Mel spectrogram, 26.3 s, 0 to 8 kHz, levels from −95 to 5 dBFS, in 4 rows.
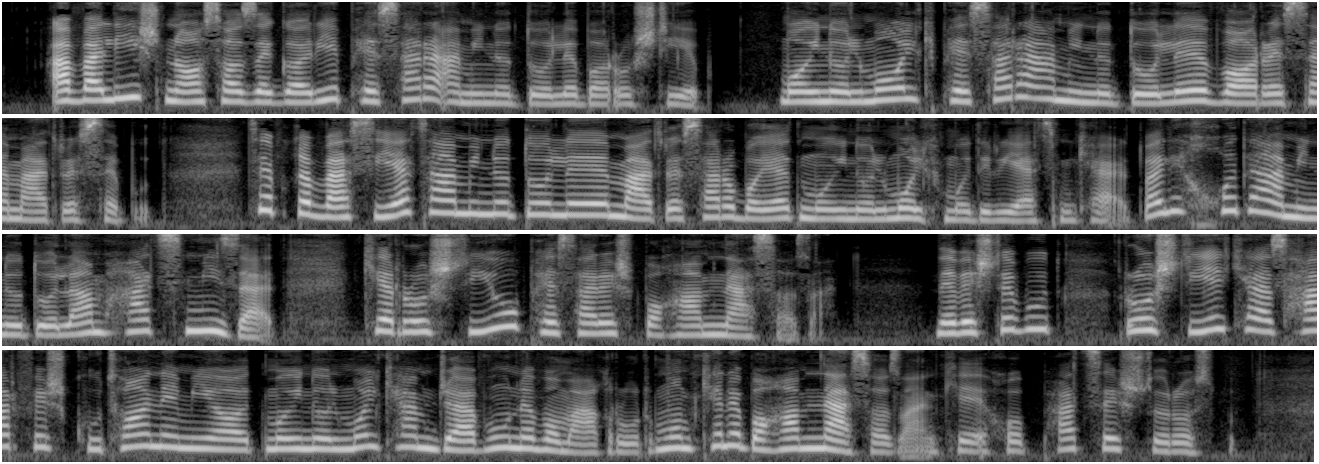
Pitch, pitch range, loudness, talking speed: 240 Hz, 210-280 Hz, -22 LUFS, 155 wpm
